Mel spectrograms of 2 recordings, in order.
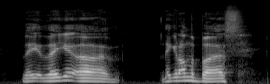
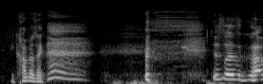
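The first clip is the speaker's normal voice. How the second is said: gasp; 7 semitones higher than usual. Retold or imitated. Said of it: "watching Carmen gasp".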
